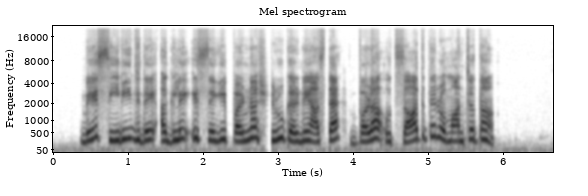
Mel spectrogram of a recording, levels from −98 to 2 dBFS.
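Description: At 2.82 s, between "अगले हिस्से गी पढ़ना" and "करने आस्तै बड़ा", a short stall from a late packet holds the sound for 84 ms, a smeared horizontal band on the spectrogram, before the speech resumes intact.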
